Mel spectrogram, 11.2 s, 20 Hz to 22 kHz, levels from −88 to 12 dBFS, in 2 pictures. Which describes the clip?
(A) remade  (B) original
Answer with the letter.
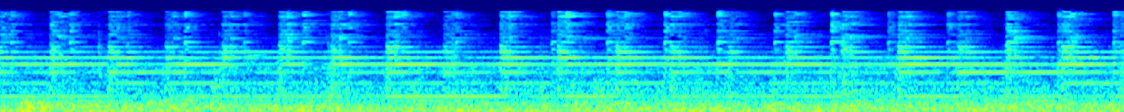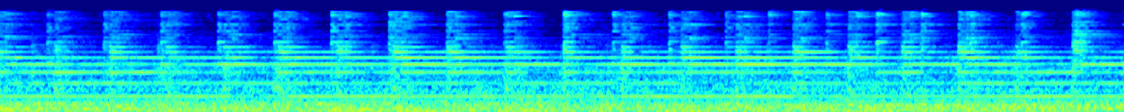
B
